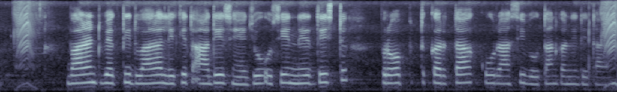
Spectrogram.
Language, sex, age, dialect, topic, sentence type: Hindi, female, 18-24, Kanauji Braj Bhasha, banking, statement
